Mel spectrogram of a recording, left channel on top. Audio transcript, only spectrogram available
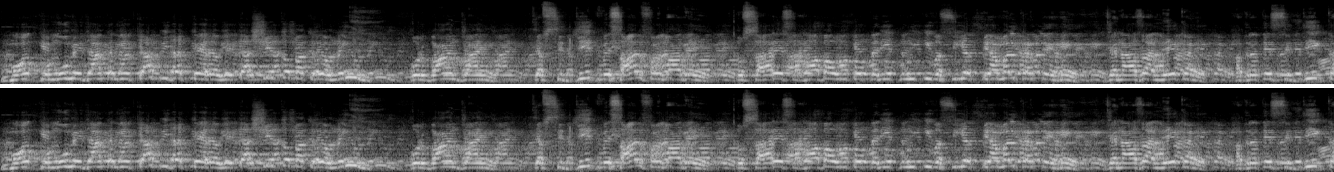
موت کے منہ میں جا کر یہ کیا بدعت کہہ رہے ہو، یہ کیا شرک بک رہے ہو؟ نہیں، قربان جائیں۔ جب صدیق وصال فرما گئے تو سارے صحابہ ان کے طریق ان کی وصیت پہ عمل کرتے ہیں، جنازہ لے کر حضرت صدیق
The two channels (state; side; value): identical; both; correlation 1.00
